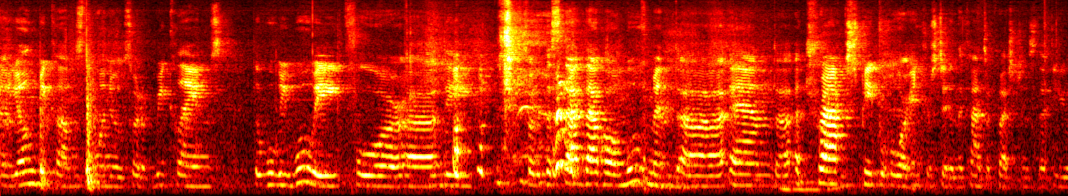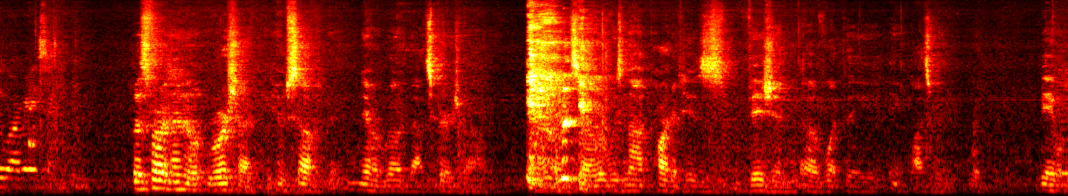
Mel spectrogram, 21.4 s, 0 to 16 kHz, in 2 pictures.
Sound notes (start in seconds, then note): 4.3 laughter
